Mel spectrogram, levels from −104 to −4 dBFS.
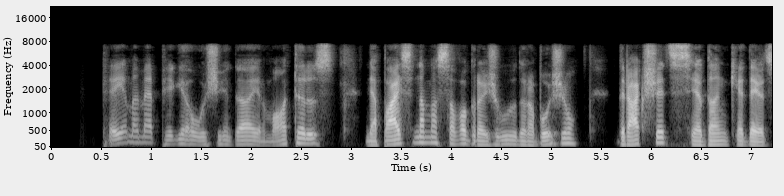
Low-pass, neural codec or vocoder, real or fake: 7.2 kHz; codec, 16 kHz, 1.1 kbps, Voila-Tokenizer; fake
